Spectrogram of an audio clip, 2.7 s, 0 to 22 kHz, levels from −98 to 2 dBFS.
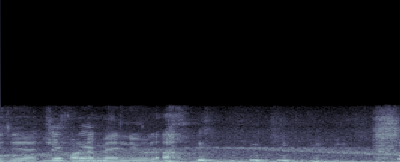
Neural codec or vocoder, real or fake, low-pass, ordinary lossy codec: none; real; none; none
